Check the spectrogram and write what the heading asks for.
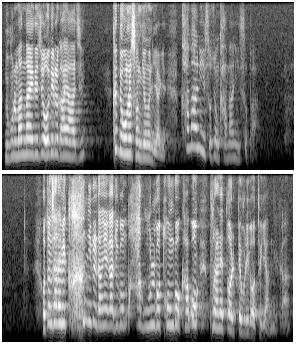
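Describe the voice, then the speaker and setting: A middle-aged male pastor preaching a sermon, swinging between loud calls and hushed whispers and acting out soothing quoted voices. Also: very high-pitched, lively intonation, fast. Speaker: senior pastor.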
